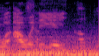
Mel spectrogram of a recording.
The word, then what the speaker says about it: Awoniyi: Taiwo Awoniyi, I can't pronounce his name. Awoniyi.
